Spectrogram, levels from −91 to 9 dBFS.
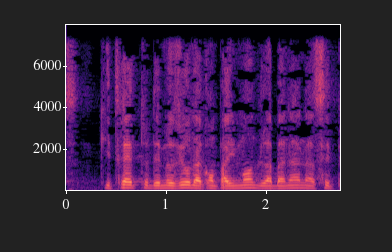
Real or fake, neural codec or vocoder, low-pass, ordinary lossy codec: real; none; 7.2 kHz; none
